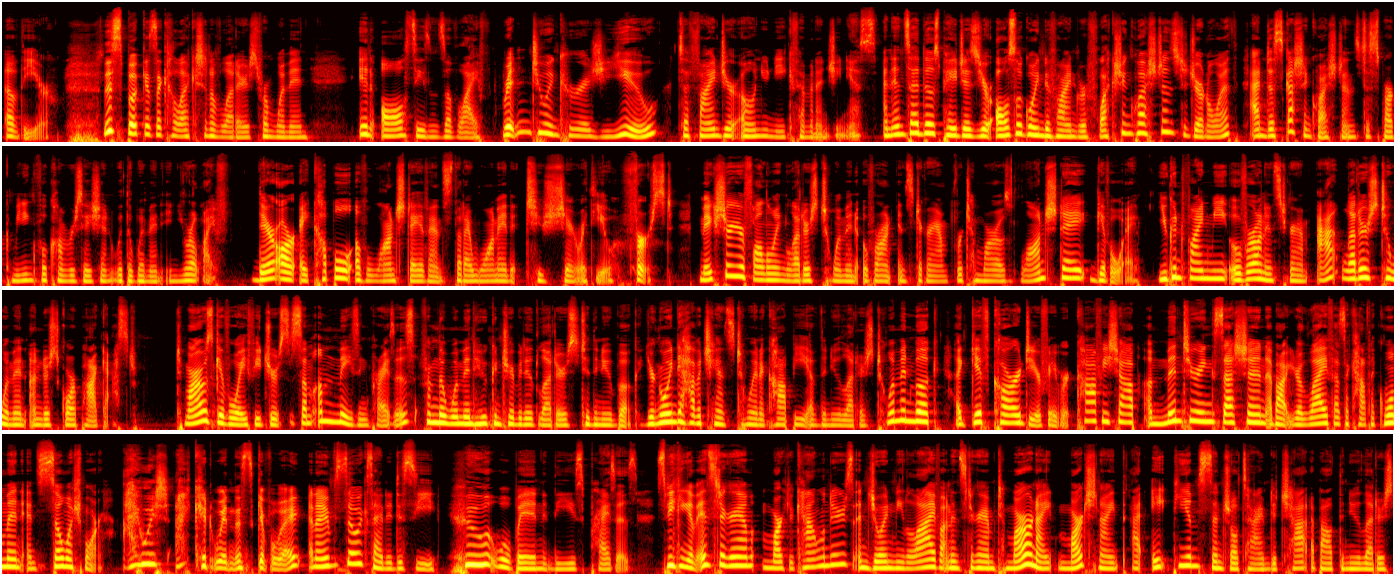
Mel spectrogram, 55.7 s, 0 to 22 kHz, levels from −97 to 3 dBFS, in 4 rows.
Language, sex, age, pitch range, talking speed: English, female, 20-39, 160-220 Hz, 215 wpm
